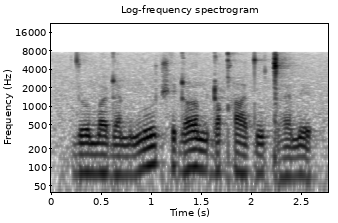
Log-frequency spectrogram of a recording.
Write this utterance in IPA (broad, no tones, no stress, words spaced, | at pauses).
dɹʊmʌːɖæmʊ n̪uː t͡ʃʰiɖʌːn̪ɪ ɖʊqʰæː t̪uːɡ͡ǀæːmɪ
